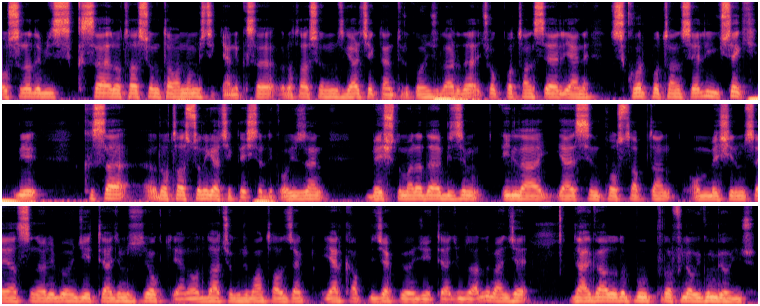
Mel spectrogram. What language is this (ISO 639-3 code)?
tur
